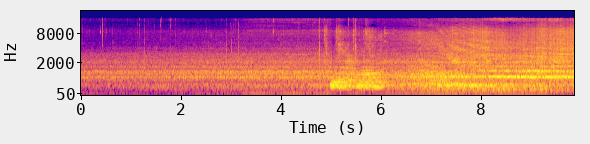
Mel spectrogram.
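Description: GE diesel locomotives at the head of a loaded CSX coal train approaching and growing steadily louder. About five seconds in the locomotive air horn sounds two short blasts. Then the lead units pass close and the engine sound is at its loudest.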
